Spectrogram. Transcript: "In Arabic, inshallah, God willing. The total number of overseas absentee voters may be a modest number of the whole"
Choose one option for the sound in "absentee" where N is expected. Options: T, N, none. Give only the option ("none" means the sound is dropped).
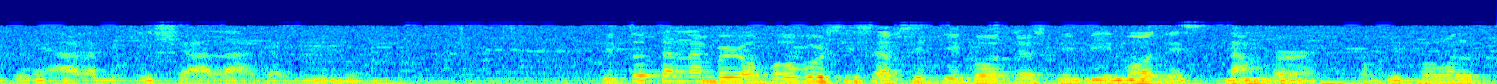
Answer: none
